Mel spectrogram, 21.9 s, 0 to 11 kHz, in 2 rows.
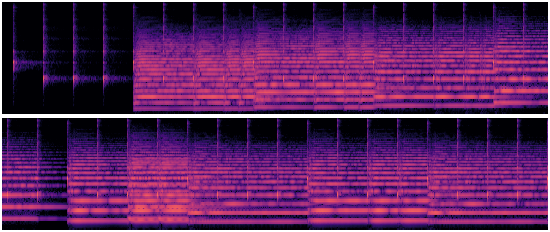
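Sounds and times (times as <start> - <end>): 
French horn fanfare: 2.6 - 21.8.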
